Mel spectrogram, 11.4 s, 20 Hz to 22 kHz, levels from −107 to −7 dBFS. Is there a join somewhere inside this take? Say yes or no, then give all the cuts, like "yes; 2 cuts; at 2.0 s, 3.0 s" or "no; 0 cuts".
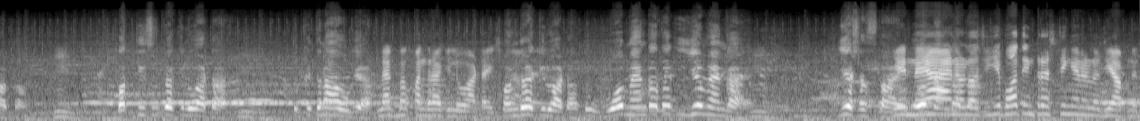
no; 0 cuts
